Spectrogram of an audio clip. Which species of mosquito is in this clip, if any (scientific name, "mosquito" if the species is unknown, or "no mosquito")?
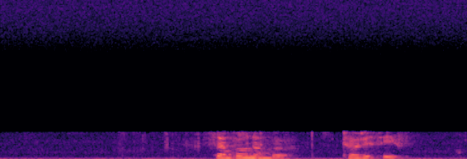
no mosquito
